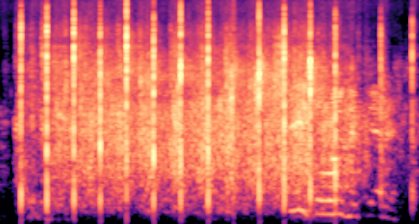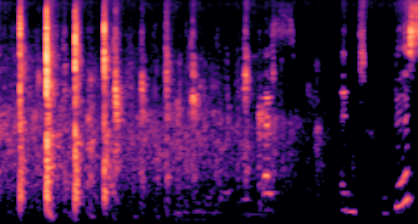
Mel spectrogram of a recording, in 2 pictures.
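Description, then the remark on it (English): An audience breaks into applause thanking a man for his service to the state of Colorado, dense and loud at first with sharp rhythmic claps standing out, then thinning to scattered claps as it fades, with faint murmuring voices underneath. “So I hope you'll all join me in a round of applause thanking him for his service to the state of Colorado.”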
